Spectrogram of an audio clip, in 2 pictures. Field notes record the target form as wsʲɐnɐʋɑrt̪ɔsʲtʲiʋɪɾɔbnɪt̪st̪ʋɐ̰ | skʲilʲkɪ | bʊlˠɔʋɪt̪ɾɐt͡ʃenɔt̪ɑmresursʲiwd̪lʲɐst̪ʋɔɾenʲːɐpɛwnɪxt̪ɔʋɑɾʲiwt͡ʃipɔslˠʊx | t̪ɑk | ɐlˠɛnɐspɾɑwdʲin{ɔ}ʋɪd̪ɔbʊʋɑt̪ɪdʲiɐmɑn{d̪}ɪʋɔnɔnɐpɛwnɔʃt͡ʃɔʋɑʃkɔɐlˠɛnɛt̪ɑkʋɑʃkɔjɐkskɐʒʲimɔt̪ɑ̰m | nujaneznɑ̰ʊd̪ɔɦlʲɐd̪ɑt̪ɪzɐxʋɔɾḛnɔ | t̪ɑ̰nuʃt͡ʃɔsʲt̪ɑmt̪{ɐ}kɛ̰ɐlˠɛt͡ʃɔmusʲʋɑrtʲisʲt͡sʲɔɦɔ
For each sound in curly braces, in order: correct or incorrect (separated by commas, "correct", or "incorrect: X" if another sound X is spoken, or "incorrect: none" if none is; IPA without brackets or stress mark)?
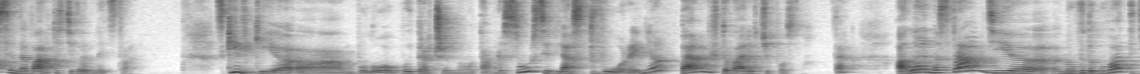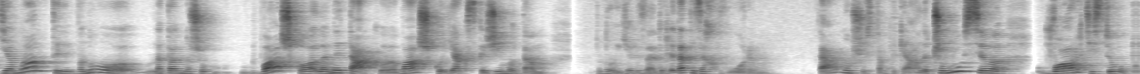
incorrect: u, incorrect: t̪, correct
